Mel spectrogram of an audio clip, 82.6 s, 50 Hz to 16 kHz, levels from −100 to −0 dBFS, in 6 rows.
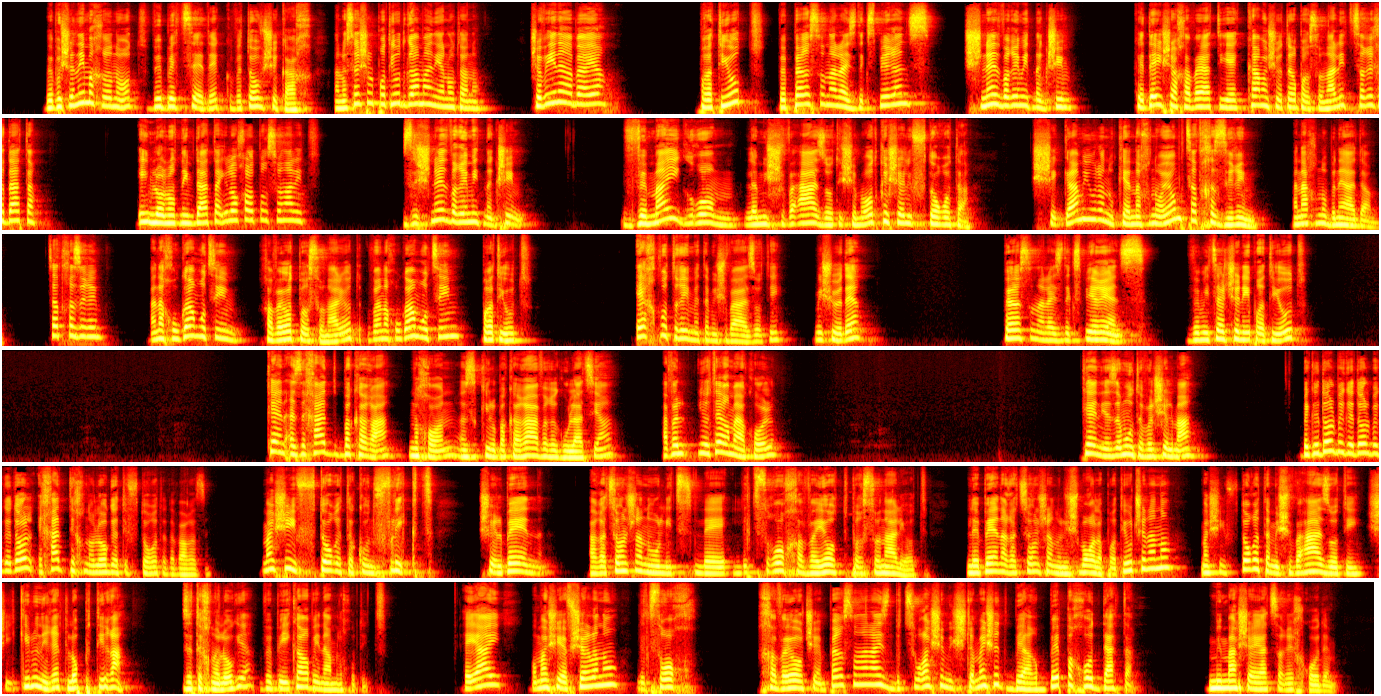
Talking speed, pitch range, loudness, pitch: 115 wpm, 180-250 Hz, -16 LUFS, 210 Hz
